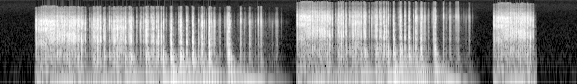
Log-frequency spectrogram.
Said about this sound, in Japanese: 変なことをしないように、手首をガムテープで縛るわね。じっとしてなさい。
